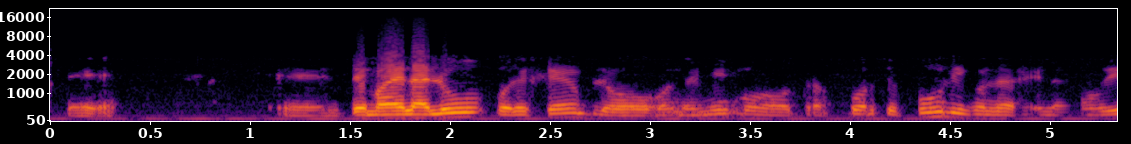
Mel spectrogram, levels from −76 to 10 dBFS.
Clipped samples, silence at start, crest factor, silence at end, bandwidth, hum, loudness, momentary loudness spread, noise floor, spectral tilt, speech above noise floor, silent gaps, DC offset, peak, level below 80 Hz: under 0.1%; 0.1 s; 14 dB; 0 s; 11 kHz; 50 Hz at -50 dBFS; -17 LUFS; 18 LU; -44 dBFS; -7 dB/octave; 27 dB; none; under 0.1%; -4 dBFS; -58 dBFS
